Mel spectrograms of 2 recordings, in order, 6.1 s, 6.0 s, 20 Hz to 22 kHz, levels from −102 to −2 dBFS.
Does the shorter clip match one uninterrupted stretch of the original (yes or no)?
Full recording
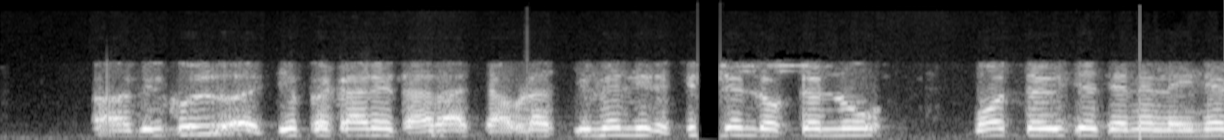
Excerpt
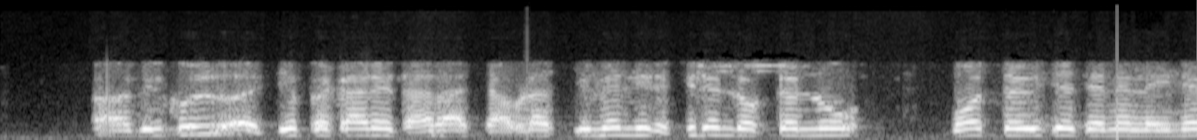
no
